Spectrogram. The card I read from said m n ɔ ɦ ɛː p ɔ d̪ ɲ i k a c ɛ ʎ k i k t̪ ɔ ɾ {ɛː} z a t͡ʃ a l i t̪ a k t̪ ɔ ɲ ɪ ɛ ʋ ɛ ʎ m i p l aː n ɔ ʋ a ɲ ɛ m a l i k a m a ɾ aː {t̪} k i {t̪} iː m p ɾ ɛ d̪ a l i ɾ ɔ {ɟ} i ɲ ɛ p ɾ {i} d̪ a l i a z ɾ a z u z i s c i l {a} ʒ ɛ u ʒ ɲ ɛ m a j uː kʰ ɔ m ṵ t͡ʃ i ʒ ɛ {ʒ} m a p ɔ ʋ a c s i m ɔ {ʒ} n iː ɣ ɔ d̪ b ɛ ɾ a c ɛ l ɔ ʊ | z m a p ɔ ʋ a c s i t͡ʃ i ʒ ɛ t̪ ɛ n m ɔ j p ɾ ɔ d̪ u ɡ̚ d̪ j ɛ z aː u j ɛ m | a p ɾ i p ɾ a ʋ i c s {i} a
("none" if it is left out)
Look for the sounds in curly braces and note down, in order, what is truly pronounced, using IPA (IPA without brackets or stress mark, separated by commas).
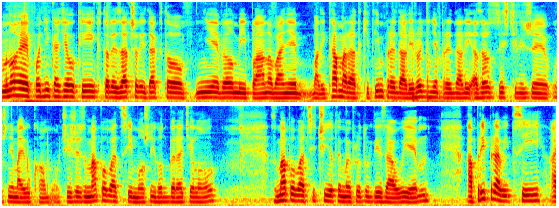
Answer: ɛː, t̪, t̪, ɟ, ɛ, i, z, ʒ, i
